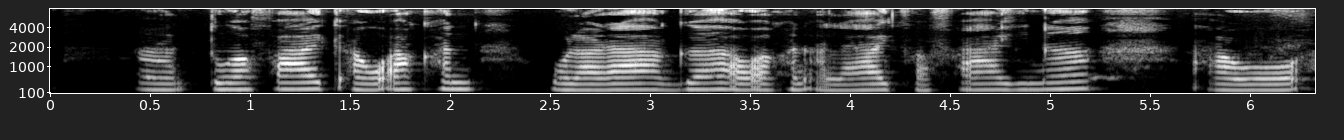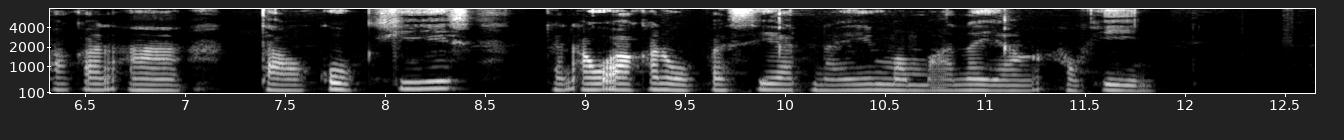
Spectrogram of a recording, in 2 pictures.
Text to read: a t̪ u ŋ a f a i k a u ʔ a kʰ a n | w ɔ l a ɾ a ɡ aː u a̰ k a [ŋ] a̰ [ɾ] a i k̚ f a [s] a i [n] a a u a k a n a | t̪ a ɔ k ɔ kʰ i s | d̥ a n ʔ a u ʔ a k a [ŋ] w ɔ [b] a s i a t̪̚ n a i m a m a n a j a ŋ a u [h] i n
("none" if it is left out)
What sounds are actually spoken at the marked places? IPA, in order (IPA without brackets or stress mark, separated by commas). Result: n, l, f, n, n, p, h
